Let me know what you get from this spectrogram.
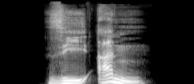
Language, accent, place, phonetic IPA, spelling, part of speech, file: German, Germany, Berlin, [ˌziː ˈan], sieh an, verb, De-sieh an.ogg
- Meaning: singular imperative of ansehen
